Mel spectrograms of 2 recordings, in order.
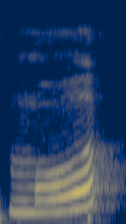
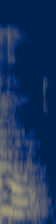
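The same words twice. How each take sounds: First: "Molho" in two separate syllables; silabado. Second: Said in the usual way. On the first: Shown as a demonstration. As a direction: hold mo in "Molho", pause, then lho. ("Molho" separado em mo e lho) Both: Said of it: "Quantas vezes você abre a boca".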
